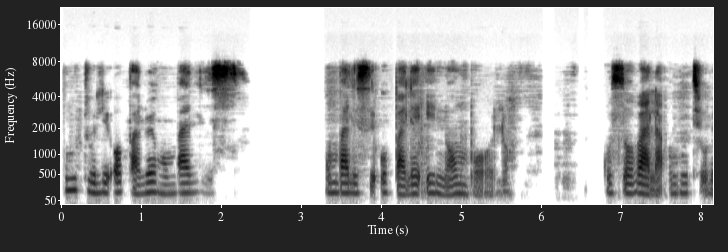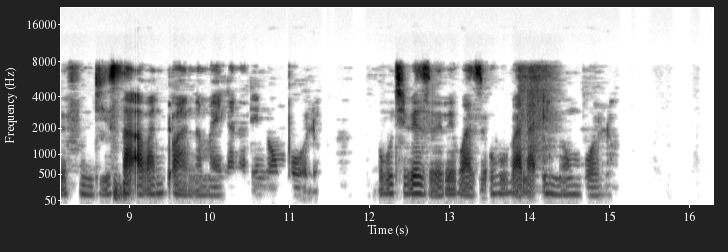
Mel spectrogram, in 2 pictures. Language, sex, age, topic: North Ndebele, female, 25-35, education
